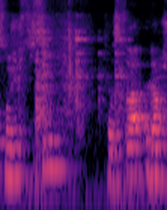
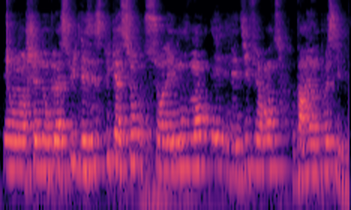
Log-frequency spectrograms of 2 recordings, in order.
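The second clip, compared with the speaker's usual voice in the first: ordinary delivery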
